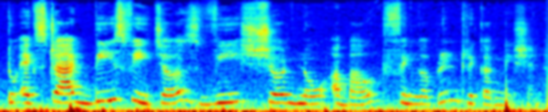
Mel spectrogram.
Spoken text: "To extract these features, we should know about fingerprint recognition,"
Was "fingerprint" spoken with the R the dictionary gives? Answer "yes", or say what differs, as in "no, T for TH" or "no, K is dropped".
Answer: yes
